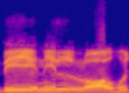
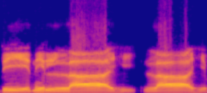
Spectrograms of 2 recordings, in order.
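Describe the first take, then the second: First: Slow দিনিল্লাহু with a heavy "lo"; higher, drawn-out দিনিল্লাহু with a thick "lo"; wrongly rounded pronunciation. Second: Slow দিনিল্লাহি with a light, open "laa"; thin "barik" pronunciation. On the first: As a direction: round the mouth, "dee-nil-LO-hu" for দিনিল্লাহু. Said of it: "তাহলে এখানে পড়াটা ভুল হবে". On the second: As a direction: keep lips unrounded in দিনিল্লাহি, লাহি. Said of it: "এখানে পড়তে হবে বারিক করে". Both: Shown as a demonstration.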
